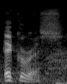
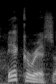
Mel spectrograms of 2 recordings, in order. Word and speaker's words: Icarus: Icarus. – Icarus.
